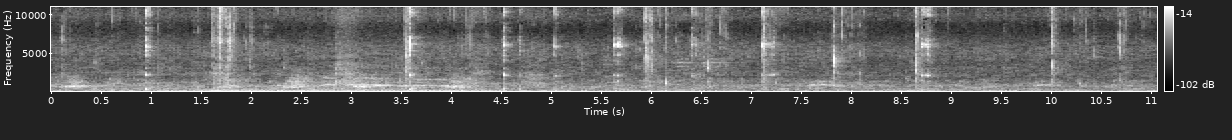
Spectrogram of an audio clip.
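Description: Close-up eating sounds of a person chewing a mouthful of pancit canton noodles: wet chewing with irregular sharp mouth smacks and clicks.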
